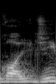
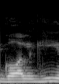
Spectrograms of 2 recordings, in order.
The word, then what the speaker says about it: Golgi: ठीक है, गोल्गी apparatus भी बोलते हैं, कुछ लोग गोल्जी भी प्रोनाउंस करते हैं। ठीक है, सो इधर यू कैन से गोल्गी और गोल्जी व्हाटएवर।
